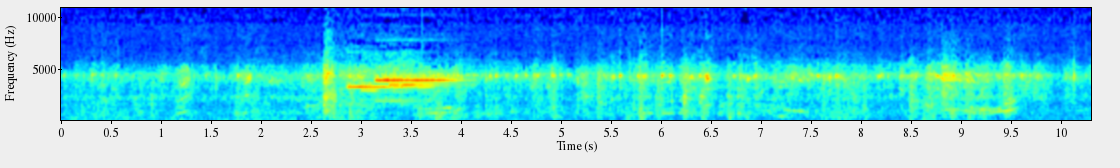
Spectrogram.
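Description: A passenger train car running along the line: a steady rumble of wheels on the rails with scattered clicks. About three seconds in there is a louder stretch with brief high-pitched ringing tones.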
